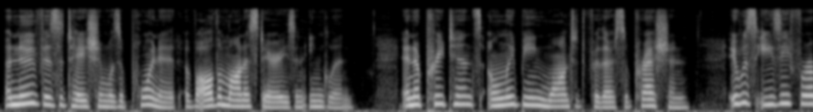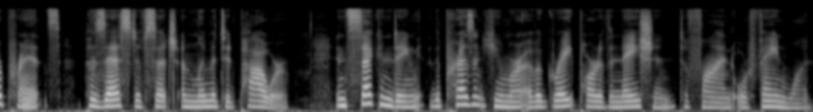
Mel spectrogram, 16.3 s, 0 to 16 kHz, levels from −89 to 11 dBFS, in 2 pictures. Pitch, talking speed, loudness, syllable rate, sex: 205 Hz, 175 wpm, -20 LUFS, 5.3 syllables/s, female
